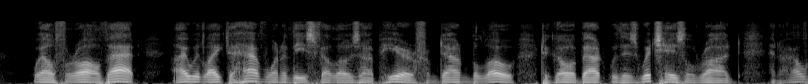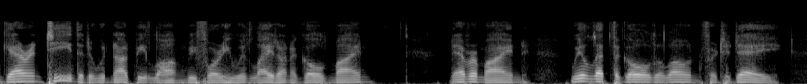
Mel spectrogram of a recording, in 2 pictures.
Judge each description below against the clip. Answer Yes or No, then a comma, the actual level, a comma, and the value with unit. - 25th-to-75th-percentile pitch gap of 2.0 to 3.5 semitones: Yes, narrow, 2.6 semitones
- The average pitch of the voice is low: Yes, low, 100 Hz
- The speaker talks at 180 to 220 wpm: Yes, average, 195 wpm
